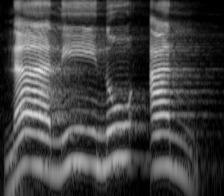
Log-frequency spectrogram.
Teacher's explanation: An. Maka nun di sini dinamakan sifatul jahar, tidak ada udara yang keluar.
